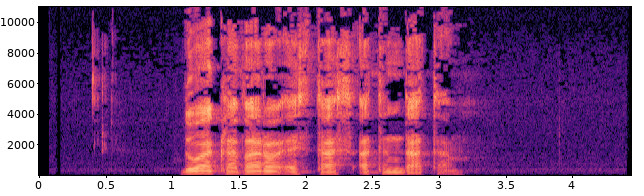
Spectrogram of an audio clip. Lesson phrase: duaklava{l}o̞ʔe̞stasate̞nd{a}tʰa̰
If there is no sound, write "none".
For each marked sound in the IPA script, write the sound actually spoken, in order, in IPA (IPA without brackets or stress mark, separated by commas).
ɾ, a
